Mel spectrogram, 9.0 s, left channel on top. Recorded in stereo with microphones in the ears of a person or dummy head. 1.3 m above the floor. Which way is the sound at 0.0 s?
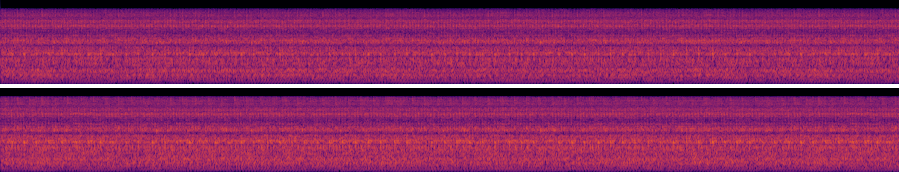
10° right (ahead or behind).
